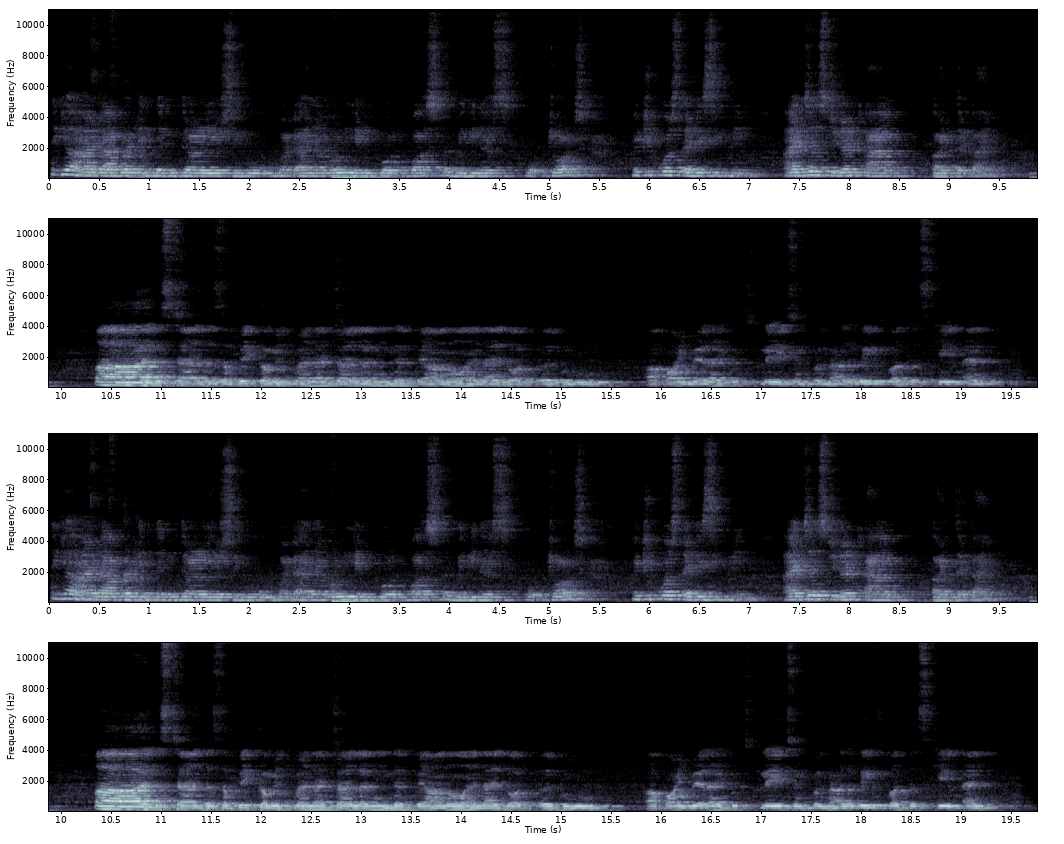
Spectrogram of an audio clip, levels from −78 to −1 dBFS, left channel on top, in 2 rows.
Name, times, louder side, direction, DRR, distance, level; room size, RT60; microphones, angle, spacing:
voice 1, 0.0-5.5 5.8-7.0 7.3-8.5 8.8-9.5 10.8-10.9, left 1 dB, 25° right, -9 dB, 2.1 m, -27 dB
voice 2, 10.3-15.4 15.8-19.2, right 3 dB, 85° right, 2 dB, 0.8 m, -23 dB
5.5 x 5.1 x 5.8 m, 0.92 s
head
